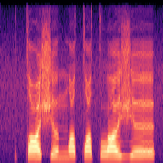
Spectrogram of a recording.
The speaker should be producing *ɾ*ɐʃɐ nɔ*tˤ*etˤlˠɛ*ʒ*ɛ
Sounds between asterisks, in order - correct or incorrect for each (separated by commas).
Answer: incorrect, correct, correct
